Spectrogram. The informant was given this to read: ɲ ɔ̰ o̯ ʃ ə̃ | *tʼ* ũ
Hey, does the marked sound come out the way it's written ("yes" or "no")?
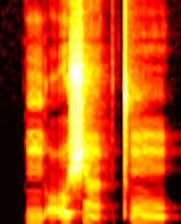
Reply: yes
